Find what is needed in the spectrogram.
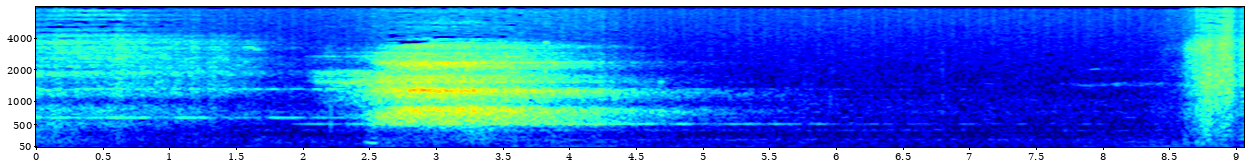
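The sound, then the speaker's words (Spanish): A slow, deep breath during a guided relaxation exercise, swelling and fading over about two seconds, with another breath beginning at the very end; soft and heard alone. “Eso, otra vez respiramos hondo.”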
